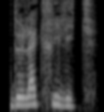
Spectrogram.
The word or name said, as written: De lacrylique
